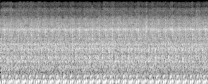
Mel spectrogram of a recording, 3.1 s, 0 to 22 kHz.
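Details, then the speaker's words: Polaris Hawkeye 4X4, first start after sitting 10 months, held just off idle while warming: light, fairly even knock about three times a second from rattling clutch rollers. "I don't know if you can hear it, that little knocking in there. That is the sound of the clutch."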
